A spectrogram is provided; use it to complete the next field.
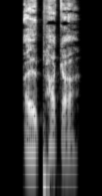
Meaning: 1. alpaca (mammal) 2. alpaca, alpacca, nickel silver (metal alloy) 3. a type of guinea pig with long hair
- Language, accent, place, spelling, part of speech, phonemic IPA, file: German, Germany, Berlin, Alpaka, noun, /alˈpaka/, De-Alpaka.ogg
